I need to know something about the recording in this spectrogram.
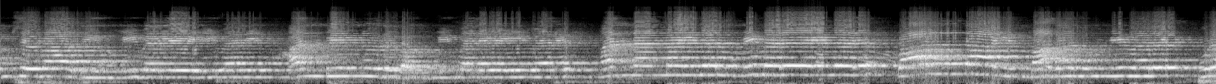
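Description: A second-standard schoolgirl singing solo into a microphone, without accompaniment, in long held notes that slide from one pitch to the next.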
